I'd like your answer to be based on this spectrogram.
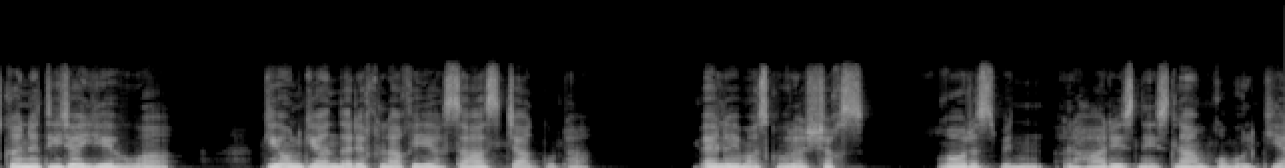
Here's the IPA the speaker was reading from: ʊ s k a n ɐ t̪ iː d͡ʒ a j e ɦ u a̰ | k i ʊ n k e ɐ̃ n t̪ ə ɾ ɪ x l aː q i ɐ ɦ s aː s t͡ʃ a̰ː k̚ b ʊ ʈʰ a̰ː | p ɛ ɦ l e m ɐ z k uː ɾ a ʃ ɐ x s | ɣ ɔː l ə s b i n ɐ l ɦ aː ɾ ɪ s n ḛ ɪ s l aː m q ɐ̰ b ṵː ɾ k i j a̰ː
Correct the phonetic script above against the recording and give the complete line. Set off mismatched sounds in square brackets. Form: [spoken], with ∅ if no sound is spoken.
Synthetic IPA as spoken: ʊ s k a n ɐ t̪ iː d͡ʒ a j e ɦ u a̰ | k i ʊ n k e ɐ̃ n [d̪] ə ɾ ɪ x l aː q i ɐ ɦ s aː s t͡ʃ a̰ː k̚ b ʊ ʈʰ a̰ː | p ɛ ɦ l e m ɐ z k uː ɾ a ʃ ɐ x s | ɣ ɔː [ɾ] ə s b [ɪ] n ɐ l ɦ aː ɾ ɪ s n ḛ ɪ s l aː m q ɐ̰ b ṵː [l] k i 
